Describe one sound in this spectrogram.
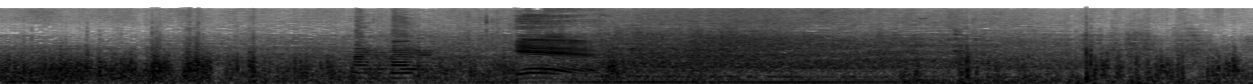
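A heavy truck roars past close by with a deep engine rumble.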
